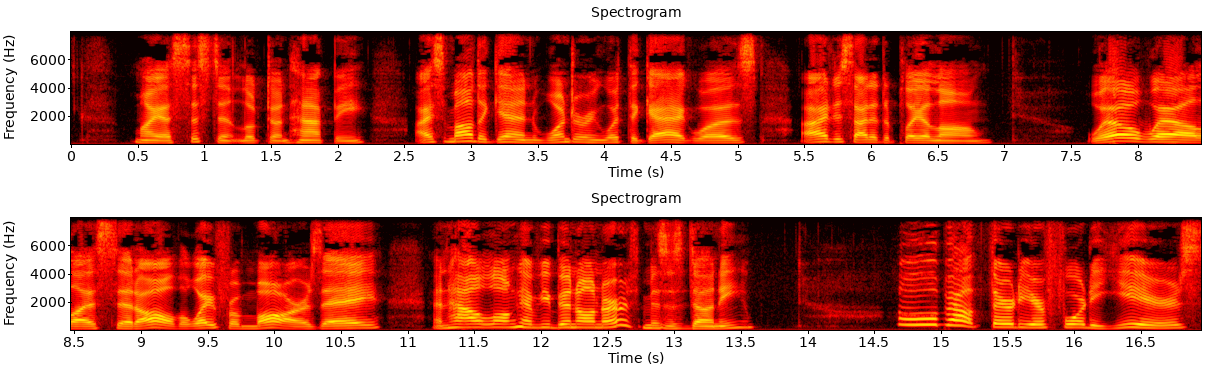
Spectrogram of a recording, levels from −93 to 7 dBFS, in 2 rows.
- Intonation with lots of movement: Yes, wide, 6.4 semitones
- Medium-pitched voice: Yes, medium, 175 Hz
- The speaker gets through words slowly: No, average, 150 wpm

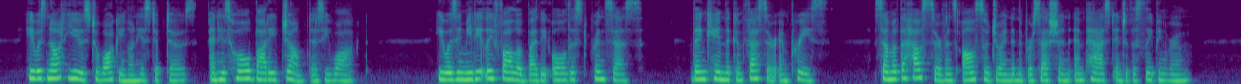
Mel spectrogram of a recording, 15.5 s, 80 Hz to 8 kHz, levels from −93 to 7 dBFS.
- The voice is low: No, high, 190 Hz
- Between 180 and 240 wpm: Yes, average, 190 wpm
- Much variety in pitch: No, average, 3.2 semitones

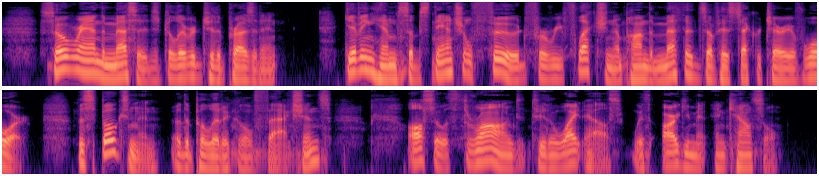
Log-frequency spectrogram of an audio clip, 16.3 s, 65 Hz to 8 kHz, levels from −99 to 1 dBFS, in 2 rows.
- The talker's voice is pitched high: No, low, 105 Hz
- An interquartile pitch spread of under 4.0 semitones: No, average, 5.1 semitones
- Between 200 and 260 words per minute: No, average, 145 wpm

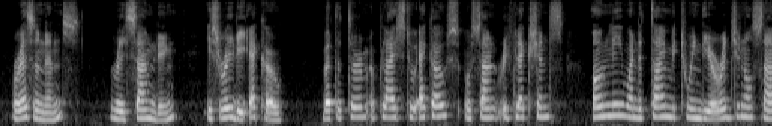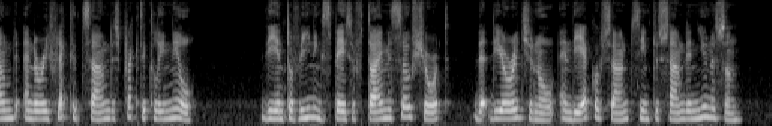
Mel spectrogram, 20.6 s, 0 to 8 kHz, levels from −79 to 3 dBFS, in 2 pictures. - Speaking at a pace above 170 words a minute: No, average, 150 wpm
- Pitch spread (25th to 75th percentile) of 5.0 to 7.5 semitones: No, average, 3.4 semitones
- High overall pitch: Yes, high, 200 Hz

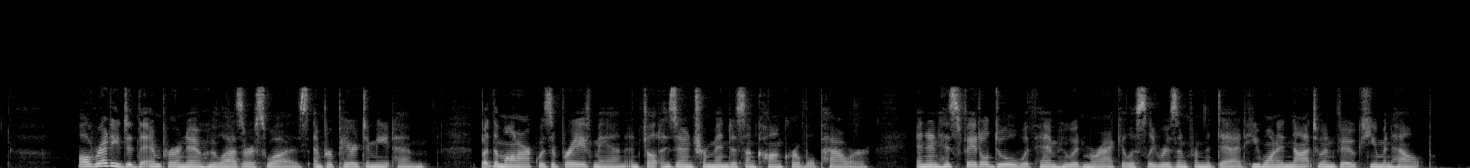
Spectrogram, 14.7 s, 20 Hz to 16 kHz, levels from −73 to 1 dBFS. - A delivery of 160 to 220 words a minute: Yes, average, 195 wpm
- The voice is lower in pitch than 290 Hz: Yes, medium, 185 Hz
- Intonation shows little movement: Yes, narrow, 1.2 semitones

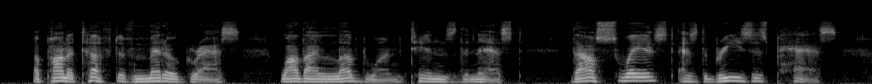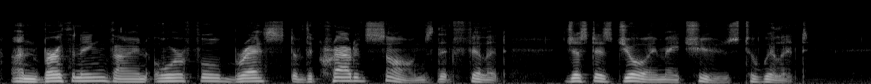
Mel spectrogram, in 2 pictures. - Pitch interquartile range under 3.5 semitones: No, average, 4.1 semitones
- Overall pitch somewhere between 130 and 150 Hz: Yes, low, 135 Hz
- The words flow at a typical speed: No, slow, 130 wpm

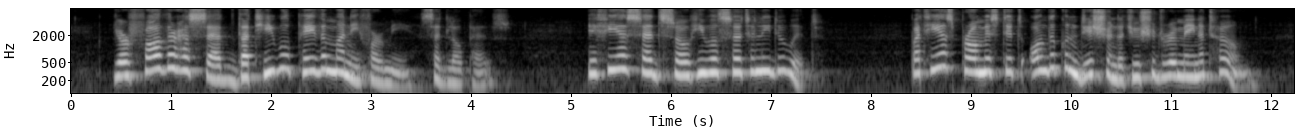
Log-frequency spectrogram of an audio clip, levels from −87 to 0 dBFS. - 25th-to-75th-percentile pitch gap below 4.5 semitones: No, average, 5.3 semitones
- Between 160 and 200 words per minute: Yes, average, 185 wpm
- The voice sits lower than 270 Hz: No, very high, 285 Hz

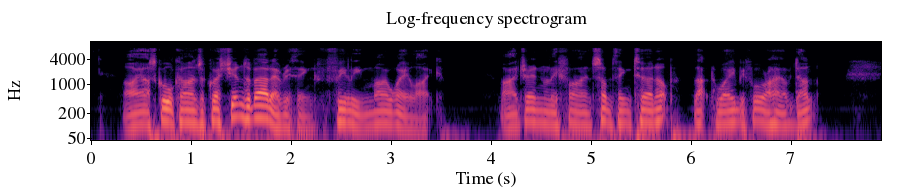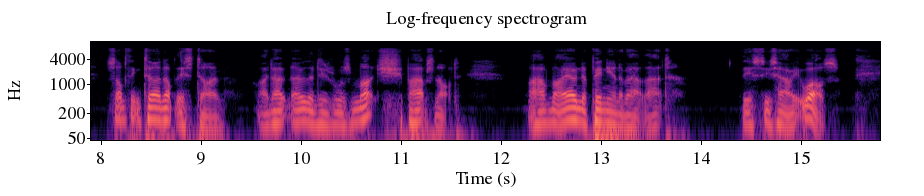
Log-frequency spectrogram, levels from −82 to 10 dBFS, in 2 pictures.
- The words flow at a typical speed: Yes, average, 195 wpm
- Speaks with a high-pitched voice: No, low, 115 Hz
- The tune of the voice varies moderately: Yes, average, 3.8 semitones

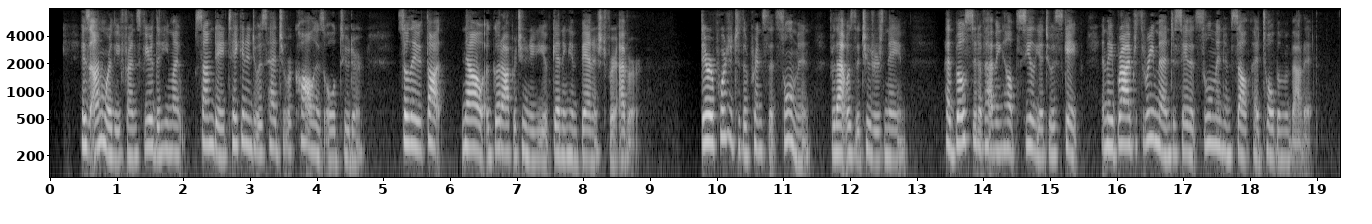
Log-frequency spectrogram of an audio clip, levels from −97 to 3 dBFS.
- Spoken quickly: Yes, fast, 215 wpm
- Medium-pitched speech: No, high, 225 Hz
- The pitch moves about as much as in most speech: Yes, average, 4.4 semitones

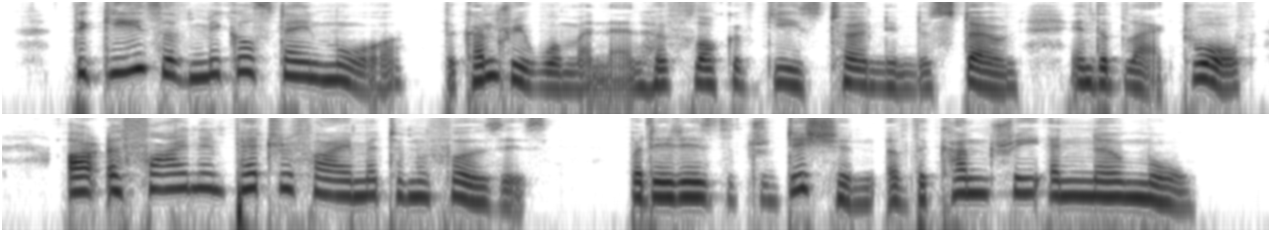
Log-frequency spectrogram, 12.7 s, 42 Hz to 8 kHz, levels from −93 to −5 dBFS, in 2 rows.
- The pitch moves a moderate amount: No, wide, 6.5 semitones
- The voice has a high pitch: Yes, high, 200 Hz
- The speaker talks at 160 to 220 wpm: Yes, average, 175 wpm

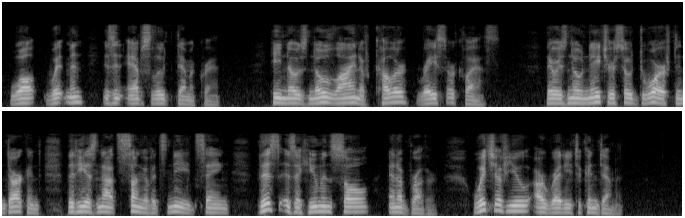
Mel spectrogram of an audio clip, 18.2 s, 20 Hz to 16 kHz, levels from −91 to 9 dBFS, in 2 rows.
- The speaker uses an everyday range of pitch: Yes, average, 3.0 semitones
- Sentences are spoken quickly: No, average, 160 wpm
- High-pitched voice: No, low, 120 Hz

